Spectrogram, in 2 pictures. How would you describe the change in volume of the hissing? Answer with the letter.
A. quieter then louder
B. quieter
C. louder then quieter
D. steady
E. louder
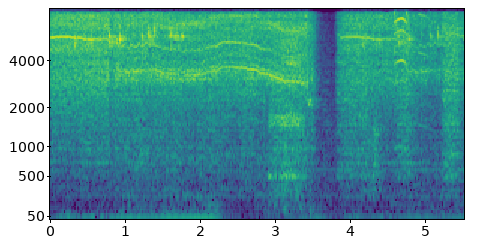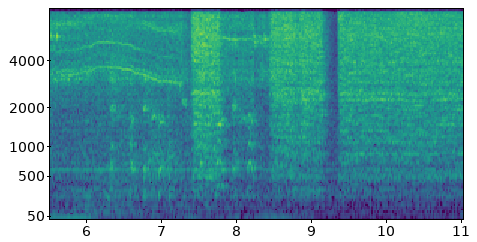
E.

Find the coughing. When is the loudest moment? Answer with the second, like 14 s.
3 s.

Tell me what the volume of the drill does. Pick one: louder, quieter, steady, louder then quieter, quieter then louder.
quieter.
